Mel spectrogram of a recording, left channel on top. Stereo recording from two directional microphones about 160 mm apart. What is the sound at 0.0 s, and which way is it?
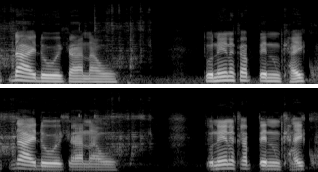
Speech, 25° left (ahead or behind).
